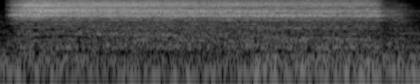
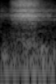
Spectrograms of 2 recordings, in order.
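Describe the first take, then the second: First: One long continuous shush until out of breath. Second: Short, choppy shushes repeated in quick bursts. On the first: The speaker calls it right. "You want to go shh" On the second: The speaker calls it wrong. "and not go shh shh shh shh. You don't want to do that because that's just annoying"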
